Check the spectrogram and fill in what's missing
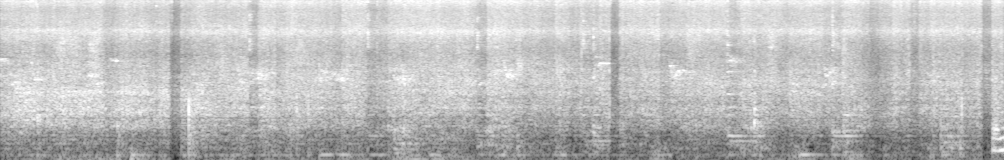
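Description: Cut eggplant and potato fry with onion and nigella seeds in a pan, a steady, close sizzle of hot oil with soft crackles and occasional stirring scrapes running evenly throughout.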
